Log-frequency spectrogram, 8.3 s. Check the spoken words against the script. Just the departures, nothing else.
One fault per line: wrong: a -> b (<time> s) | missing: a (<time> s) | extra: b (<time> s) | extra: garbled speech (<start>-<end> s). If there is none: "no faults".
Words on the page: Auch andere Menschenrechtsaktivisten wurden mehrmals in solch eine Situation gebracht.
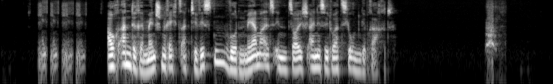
no faults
